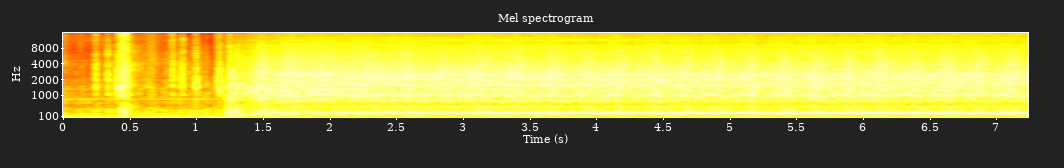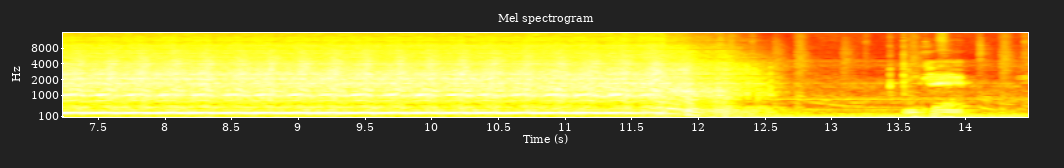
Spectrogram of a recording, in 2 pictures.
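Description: A bullet blender whirs steadily while mixing waffle batter, starting abruptly, holding a loud even motor drone for about ten seconds, then spinning down, with a few clicks and a brief voice afterward.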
